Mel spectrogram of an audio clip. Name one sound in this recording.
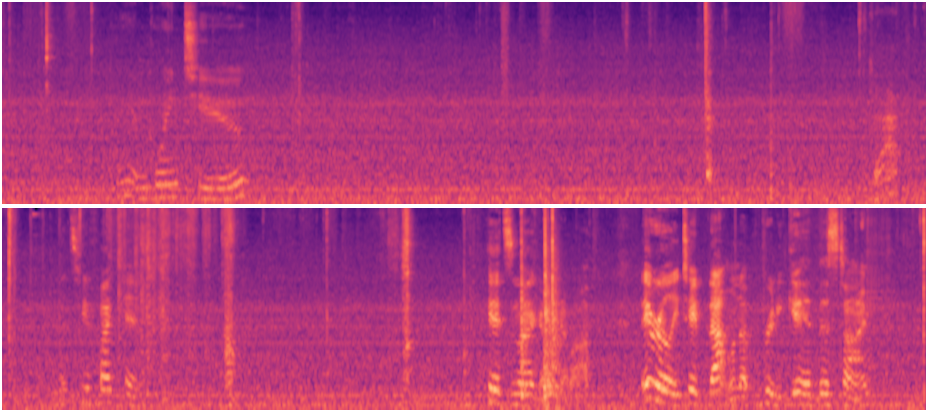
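Paper rustles and crinkles in a woman's hands.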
